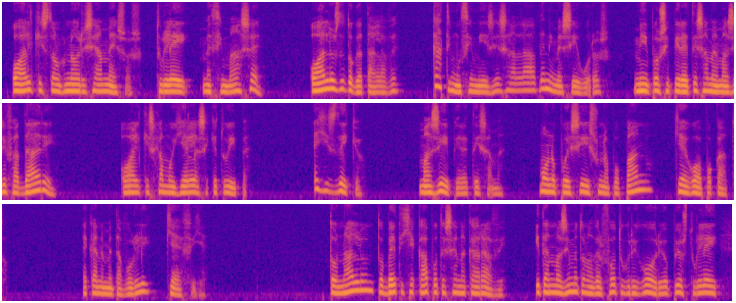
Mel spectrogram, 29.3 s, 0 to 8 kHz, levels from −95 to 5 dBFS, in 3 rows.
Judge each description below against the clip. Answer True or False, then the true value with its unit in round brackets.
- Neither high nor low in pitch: True (160 Hz)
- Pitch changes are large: False (3.4 semitones)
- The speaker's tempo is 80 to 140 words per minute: True (135 wpm)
